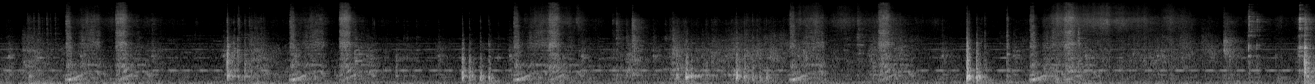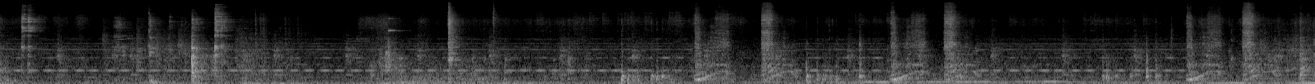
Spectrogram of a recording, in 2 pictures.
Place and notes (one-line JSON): {"title": "Sollefteå, Sverige - Deposit of beer cans and bottles", "date": "2012-07-18 19:41:00", "description": "On the World Listening Day of 2012 - 18th july 2012. From a soundwalk in Sollefteå, Sweden. Deposit of beer cans and bottles. Coop Konsum food shop in Sollefteå. WLD", "latitude": "63.17", "longitude": "17.28", "altitude": "24", "timezone": "Europe/Stockholm"}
